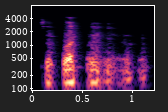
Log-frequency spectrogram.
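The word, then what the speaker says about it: Jake Lucky: Jake Luckily. Jake Luckily. That's how you pronounce his name.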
